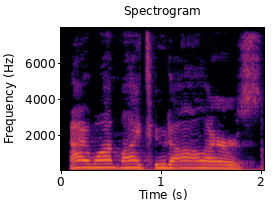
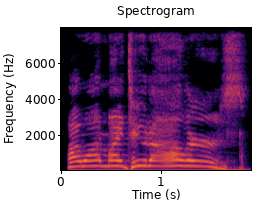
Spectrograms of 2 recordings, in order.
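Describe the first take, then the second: First: A little higher and punchier quoted demand; movie quote. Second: Much higher, squeaky quoted demand; movie quote. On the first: Host repeating the movie quote to himself, punchier. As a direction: repeat the line with more push on want. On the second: Host blurting a movie quote while flipping monster pages, high-pitched. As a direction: blurt out the famous line in a high voice. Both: Acted. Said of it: "I don't know why that just popped in my head".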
